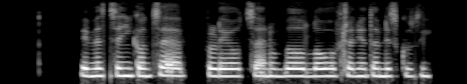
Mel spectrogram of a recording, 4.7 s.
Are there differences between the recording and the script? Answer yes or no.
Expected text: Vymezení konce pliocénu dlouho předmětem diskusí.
yes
